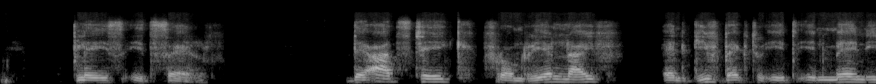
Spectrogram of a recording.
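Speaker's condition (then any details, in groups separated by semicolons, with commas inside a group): No condition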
